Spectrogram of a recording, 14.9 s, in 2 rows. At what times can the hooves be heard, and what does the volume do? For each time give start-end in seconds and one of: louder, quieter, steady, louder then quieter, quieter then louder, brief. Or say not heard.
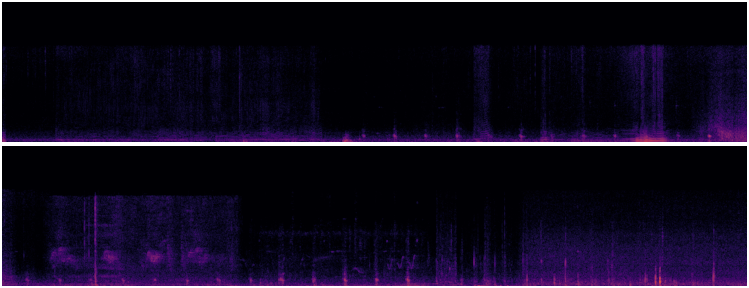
3.1-14.8 louder.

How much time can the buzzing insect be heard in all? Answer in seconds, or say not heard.
15 s.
